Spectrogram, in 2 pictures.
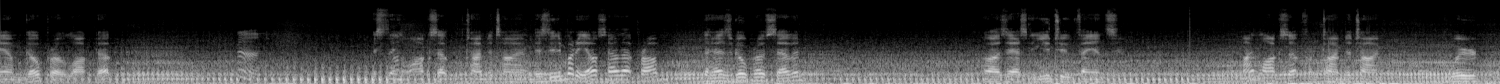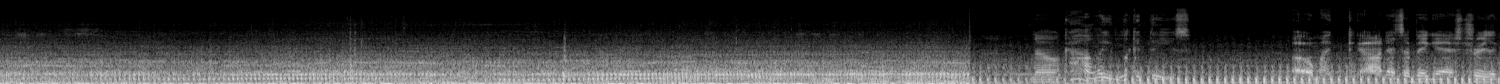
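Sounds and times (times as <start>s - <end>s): atv engine running: 0.0s - 30.0s
engine idling: 0.0s - 30.0s.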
